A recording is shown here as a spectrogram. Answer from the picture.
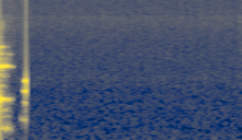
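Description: The end of a short spoken word and a brief click in the first quarter second, then dead silence, as on a video call whose audio is gated off.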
